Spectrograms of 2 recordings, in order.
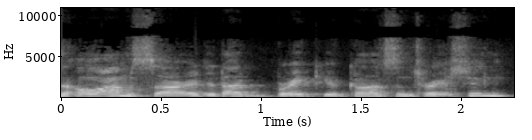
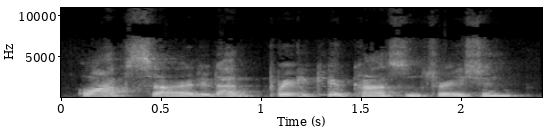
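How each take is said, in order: First: High sarcastic movie-line voice; menacing mock apology, raised pitch; Pulp Fiction quote. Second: High sarcastic movie-villain line; Pulp Fiction quote. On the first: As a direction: fake sorry with a threat under it. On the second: Retold or imitated. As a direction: menace behind a sweet apology. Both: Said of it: "it was a line from".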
